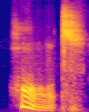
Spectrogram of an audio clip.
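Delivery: "heart" as "haht", long vowel and no r; dropped R. Shown as a demonstration. Teacher repeats the word for learners, R dropped. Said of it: "Dropping the letter R at the end".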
